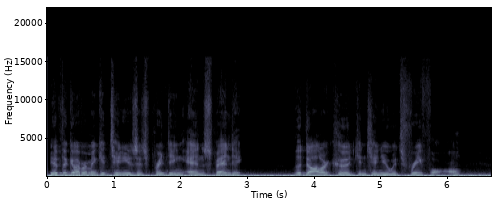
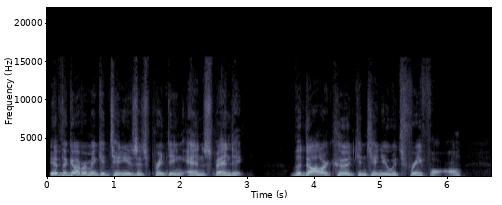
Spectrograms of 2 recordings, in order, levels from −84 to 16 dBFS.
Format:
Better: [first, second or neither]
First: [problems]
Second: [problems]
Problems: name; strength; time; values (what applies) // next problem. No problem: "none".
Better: second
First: low rumble; noticeable; throughout; 10 dB below the speech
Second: none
